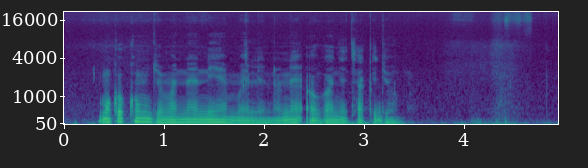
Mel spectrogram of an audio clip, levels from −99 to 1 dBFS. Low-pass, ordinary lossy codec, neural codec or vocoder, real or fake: none; none; none; real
